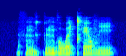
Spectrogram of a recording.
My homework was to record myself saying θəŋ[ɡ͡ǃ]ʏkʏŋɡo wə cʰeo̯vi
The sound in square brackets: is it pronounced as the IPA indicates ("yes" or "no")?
no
